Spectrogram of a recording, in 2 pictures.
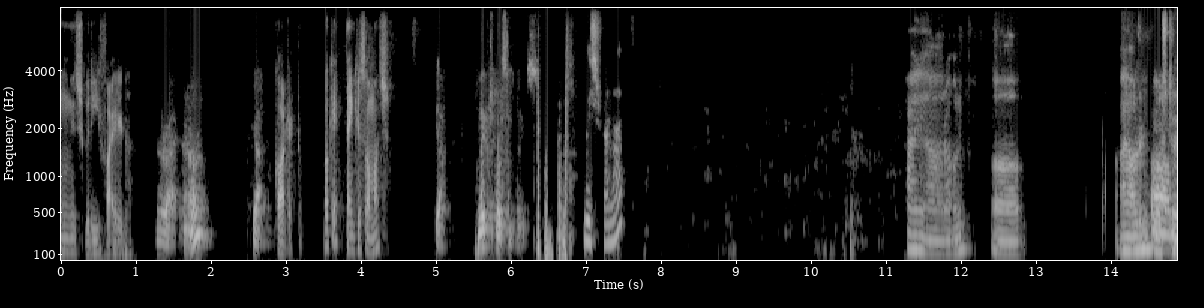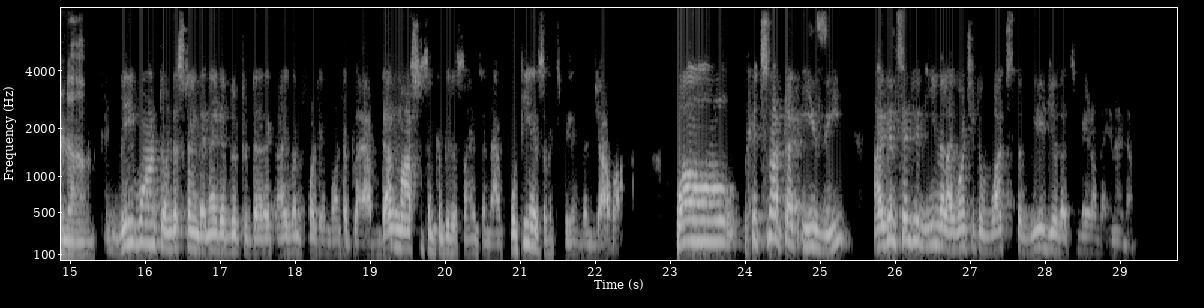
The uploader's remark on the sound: Conference Call Aug 29th 2023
